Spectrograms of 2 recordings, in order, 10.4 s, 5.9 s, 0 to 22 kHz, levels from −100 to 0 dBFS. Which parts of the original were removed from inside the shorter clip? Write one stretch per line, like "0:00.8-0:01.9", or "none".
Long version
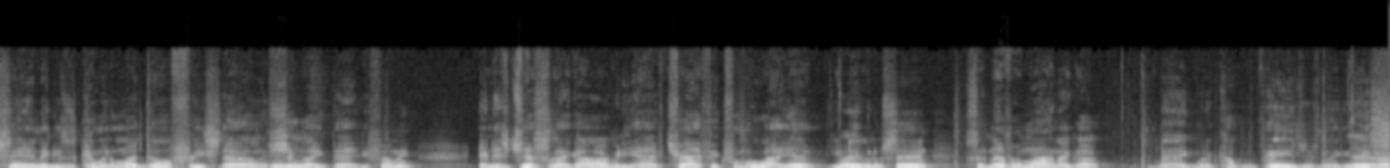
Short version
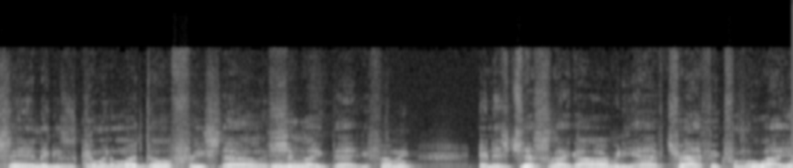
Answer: none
